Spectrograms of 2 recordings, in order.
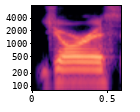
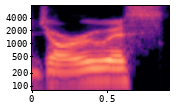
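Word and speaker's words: Joruus: There was a moment in that introductory where they mentioned the syllable change, the Joris and the Joruis. Yeah, Thrawn says, notice the telltale extra vowel in his name, the mispronunciation from.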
